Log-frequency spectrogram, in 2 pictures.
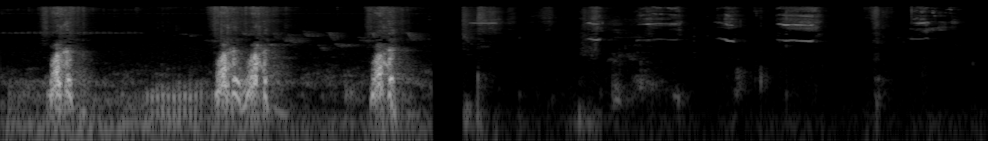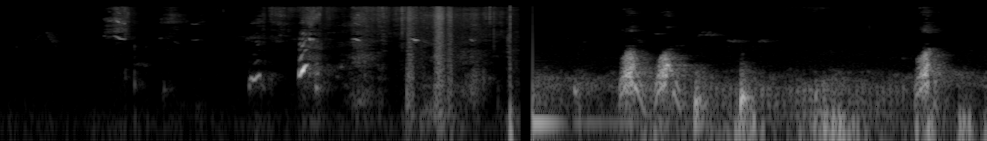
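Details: Chuck, a Pomeranian, barks in three quick sharp yaps early on, goes mostly silent with faint clicks, then resumes with a cluster of short barks near the end.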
